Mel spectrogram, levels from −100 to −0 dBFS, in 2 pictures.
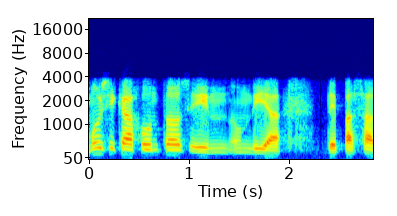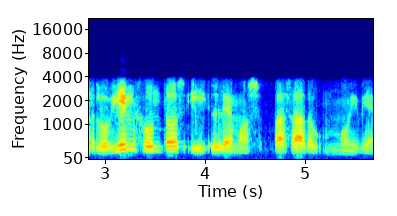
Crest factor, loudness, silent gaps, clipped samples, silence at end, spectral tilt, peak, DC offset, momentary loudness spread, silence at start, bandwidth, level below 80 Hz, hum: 22 dB; -29 LUFS; none; under 0.1%; 0 s; -6 dB/octave; -8 dBFS; under 0.1%; 15 LU; 0 s; 4.1 kHz; -78 dBFS; none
